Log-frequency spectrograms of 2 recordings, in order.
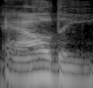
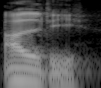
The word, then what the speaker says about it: Aldi: like Aldi Aldi but how do you pronounce it it's all it's actually closer to what we say Aldi what everyone says yeah Aldi Aldi yeah and it's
